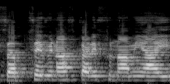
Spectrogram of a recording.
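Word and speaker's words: tsunami: तक की नियुक्ति शीघ्र मीरवाइज को सुनाओ टांडा सुनामी कहां-कहां चप कि सक्रिय था तो देखो अंग्रेजी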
